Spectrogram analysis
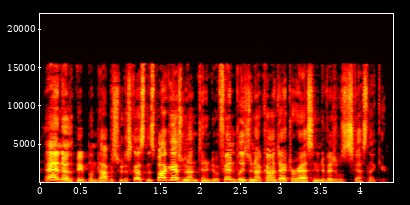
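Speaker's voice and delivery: brisk announcer read; podcast intro read. Acted. Opening the podcast for listeners, announcer read. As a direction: present the show with polish.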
